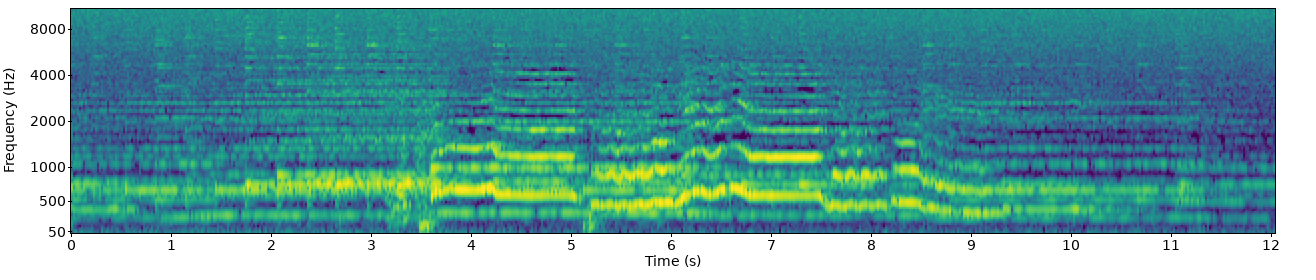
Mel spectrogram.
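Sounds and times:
woman humming a melody: 0.0 - 1.7, 3.0 - 10.8
keyboard piano chords: 0.0 - 12.0.

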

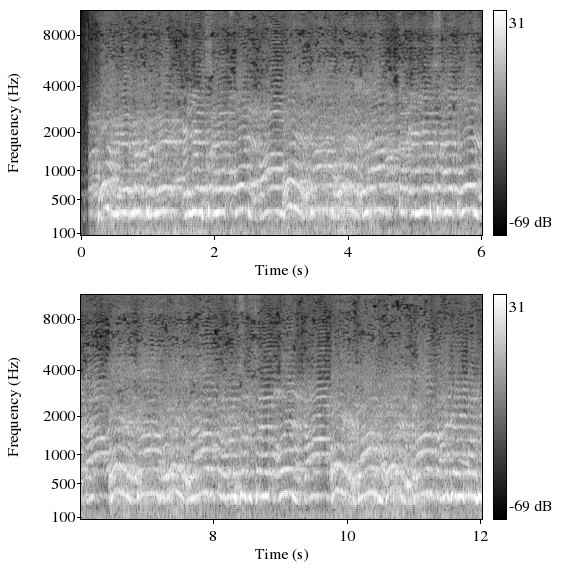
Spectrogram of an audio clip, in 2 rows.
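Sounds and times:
crowd noise: 0.0 - 12.0
man chanting in sing-song voice: 0.0 - 12.0.

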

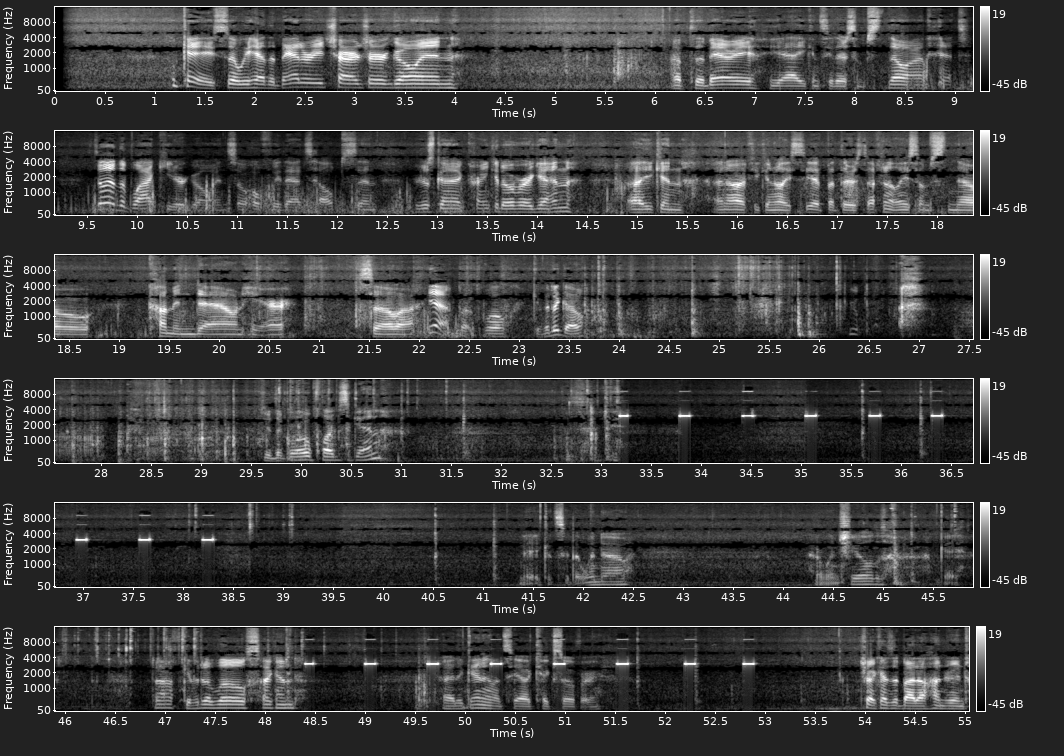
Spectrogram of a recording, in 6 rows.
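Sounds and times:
high electronic warning beep: 33.2 - 38.4, 48.3 - 53.0.

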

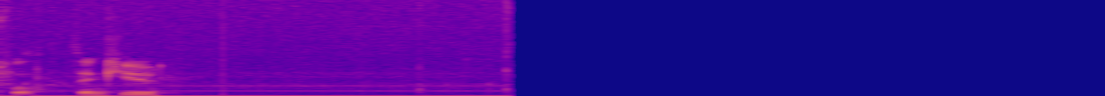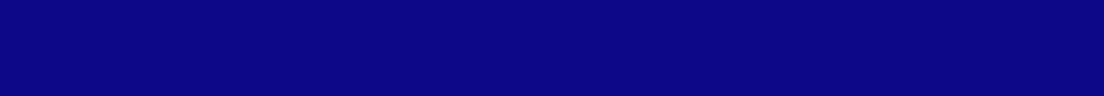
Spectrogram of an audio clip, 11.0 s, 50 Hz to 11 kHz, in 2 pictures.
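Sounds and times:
low electrical hum: 0.0 - 2.6.

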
